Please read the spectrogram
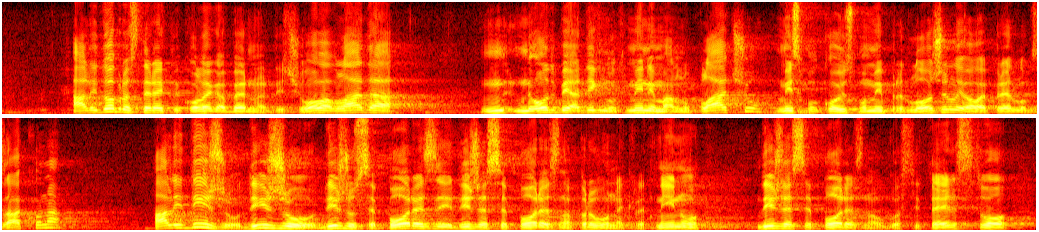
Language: Croatian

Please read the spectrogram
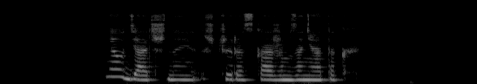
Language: Belarusian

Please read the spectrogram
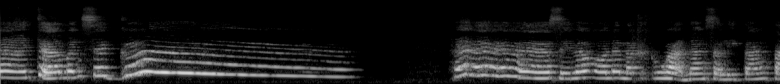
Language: Filipino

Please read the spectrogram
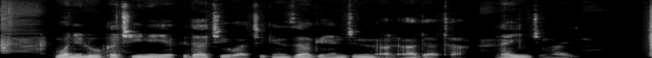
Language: Hausa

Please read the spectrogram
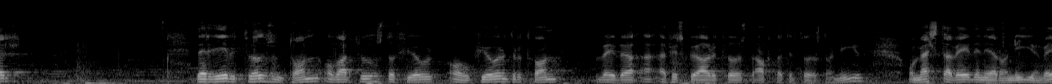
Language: Icelandic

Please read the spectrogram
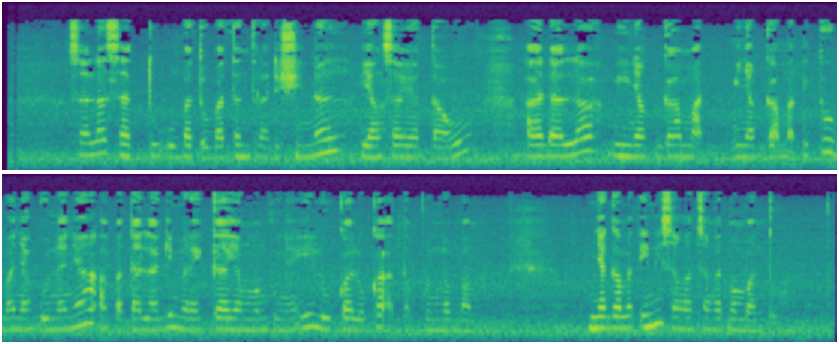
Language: Sabah Malay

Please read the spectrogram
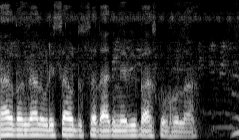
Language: Bhojpuri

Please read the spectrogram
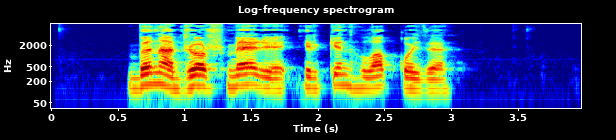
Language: Bashkir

